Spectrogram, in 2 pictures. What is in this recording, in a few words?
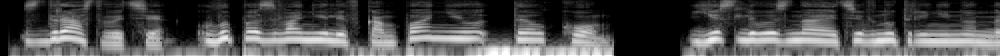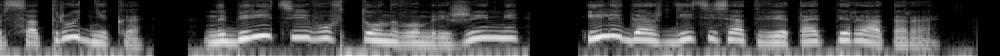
IVR; TELCOM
